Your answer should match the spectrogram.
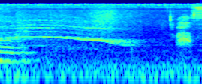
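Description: A faint, high-pitched, drawn-out vocal squeal that slowly rises and falls in pitch. A short sharp sound comes near the end.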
